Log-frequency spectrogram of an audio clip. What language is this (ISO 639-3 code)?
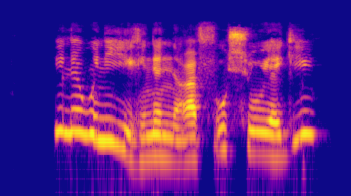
kab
